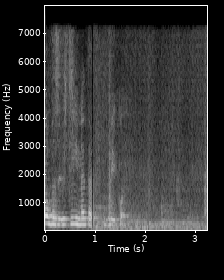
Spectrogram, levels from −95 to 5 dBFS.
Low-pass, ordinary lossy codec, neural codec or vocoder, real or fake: 7.2 kHz; MP3, 64 kbps; codec, 16 kHz, 1 kbps, X-Codec, HuBERT features, trained on general audio; fake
